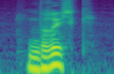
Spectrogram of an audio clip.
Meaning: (adjective) 1. abrupt (sudden or hasty) 2. curt; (verb) inflection of brusquer: 1. first/third-person singular present indicative/subjunctive 2. second-person singular imperative
- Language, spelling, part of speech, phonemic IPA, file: French, brusque, adjective / verb, /bʁysk/, Fr-brusque.ogg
